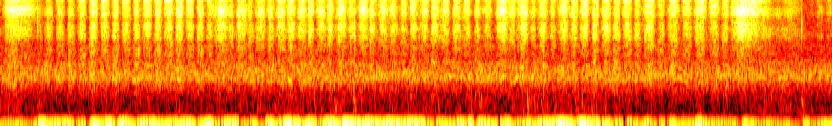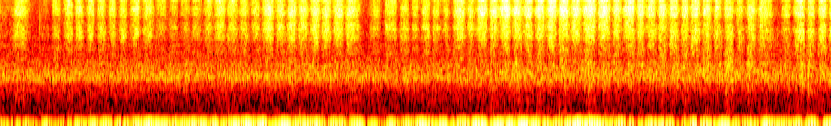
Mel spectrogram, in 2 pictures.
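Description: A crayon scribbles rapidly across paper.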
